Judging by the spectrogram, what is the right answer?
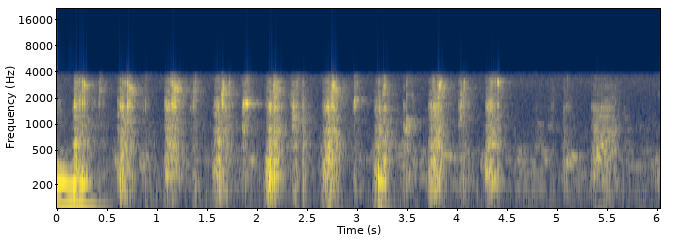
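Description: A baby making short, rhythmic grunting sounds, about three a second, that stop about two-thirds of the way in.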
